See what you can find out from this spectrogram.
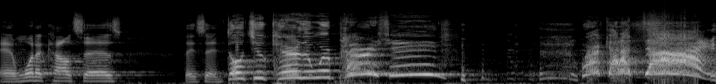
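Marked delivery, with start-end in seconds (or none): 2.3-7.2 mock very high, loud, frantic, panicked wail. Retelling the disciples waking Jesus in the storm: acting out panicked disciples. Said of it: "freaking out".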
